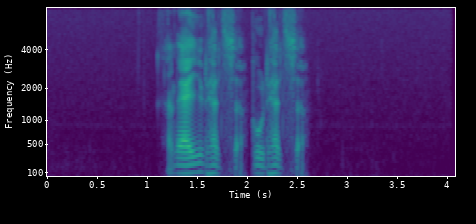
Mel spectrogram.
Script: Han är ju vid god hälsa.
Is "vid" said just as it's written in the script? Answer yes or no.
no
